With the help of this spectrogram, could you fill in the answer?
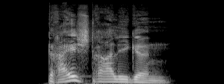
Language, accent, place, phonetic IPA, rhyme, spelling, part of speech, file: German, Germany, Berlin, [ˈdʁaɪ̯ˌʃtʁaːlɪɡn̩], -aɪ̯ʃtʁaːlɪɡn̩, dreistrahligen, adjective, De-dreistrahligen.ogg
- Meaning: inflection of dreistrahlig: 1. strong genitive masculine/neuter singular 2. weak/mixed genitive/dative all-gender singular 3. strong/weak/mixed accusative masculine singular 4. strong dative plural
